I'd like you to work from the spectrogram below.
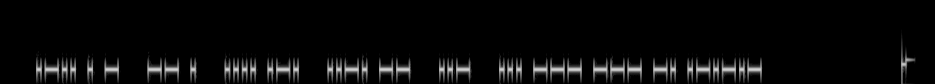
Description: Morse code, heard as a keyed tone, about 27 wpm, 700 Hz. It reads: LET ME HR FM U SOON.
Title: Sentences from Top 400 Words and Abbreviations 28wpm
